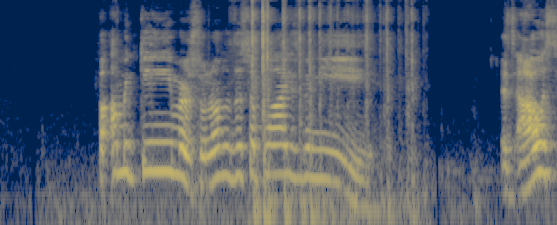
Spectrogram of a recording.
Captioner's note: furious keyboard mashing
